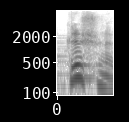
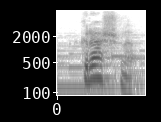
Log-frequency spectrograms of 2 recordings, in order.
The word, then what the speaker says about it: कृष्ण: का अनुकरण करते हुए योग को योगा की तरह कृष्ण को कृष्णा यह उच्चारण नहीं करना क्योंकि कृष्ण तो पुल्लिंग शब्द है जबकि कृष्णा स्त्री लिंग अर्थात कृष्ण देवकी नंदन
